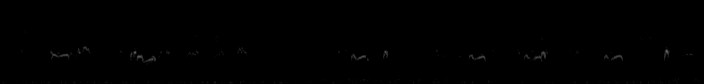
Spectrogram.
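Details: A pair of European bee-eaters perched in small trees about 80 m away at East Leake Quarry, England, on a very sunny morning, 5 July 2017, give short rolling burry 'prruip' notes, bunched then about one a second, over faint hiss.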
